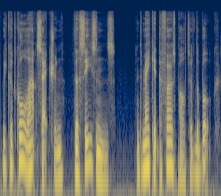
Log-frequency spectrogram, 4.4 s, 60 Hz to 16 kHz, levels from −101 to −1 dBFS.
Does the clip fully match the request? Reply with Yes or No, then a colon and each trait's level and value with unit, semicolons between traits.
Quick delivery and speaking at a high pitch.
No: fast, 215 wpm; low, 120 Hz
